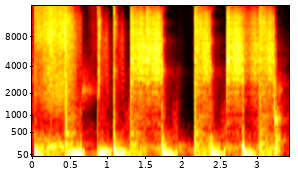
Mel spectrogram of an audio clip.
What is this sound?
Drums loop 140BMP DakeatKit-04
140bpm, drums, loop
